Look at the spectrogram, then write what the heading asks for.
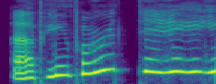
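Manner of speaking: slow, high, put-on little voice; high birthday coo. Sister repeating birthday wishes to her brother, high coo. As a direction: draw it out high, without shouting.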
